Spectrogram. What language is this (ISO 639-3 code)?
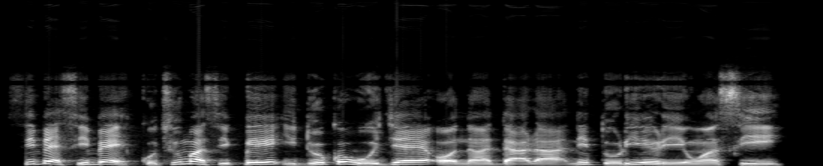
yor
